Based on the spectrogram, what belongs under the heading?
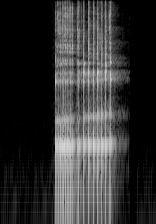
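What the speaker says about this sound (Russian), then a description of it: "Прыво рыгнул еще раз." A single loud, deep burp from a man after beer and a meal of pork and cabbage, close and drawn out with a rapid fluttering rattle before it trails off, alone in silence.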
